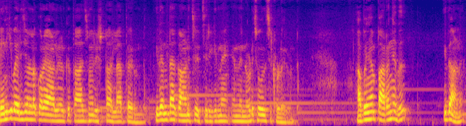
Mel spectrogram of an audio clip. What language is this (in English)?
Malayalam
